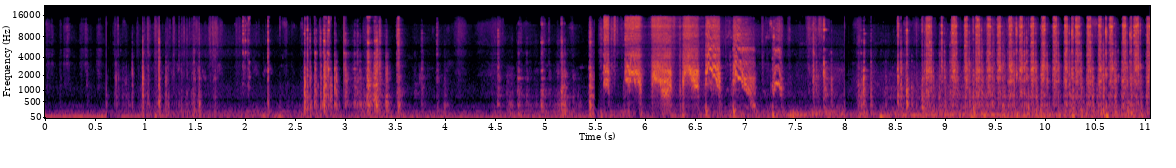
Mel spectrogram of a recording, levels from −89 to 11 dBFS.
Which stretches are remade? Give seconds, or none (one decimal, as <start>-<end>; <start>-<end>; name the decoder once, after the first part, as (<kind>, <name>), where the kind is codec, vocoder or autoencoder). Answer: 5.9-6.6 (autoencoder, DAC-VAE)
